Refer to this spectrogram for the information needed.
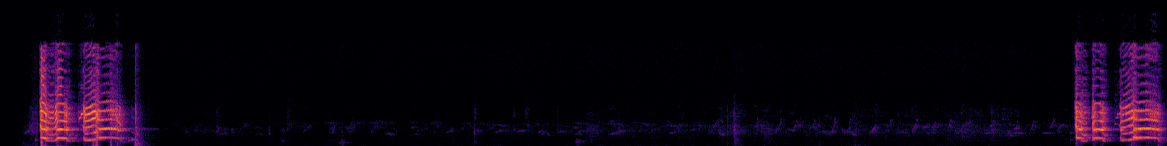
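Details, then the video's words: Green junglefowl, described as very vocal, giving two short harsh crows, one at the start and one at the end, each about a second long with three quick buzzy, harmonic syllables, separated by ten seconds of silence. "ayam hutan super gacor"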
